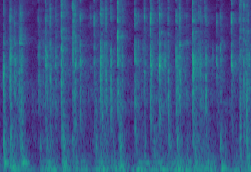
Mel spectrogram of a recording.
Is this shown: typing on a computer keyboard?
yes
